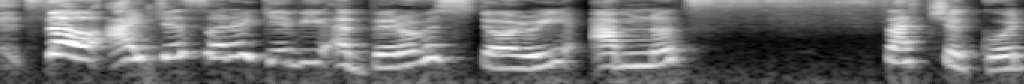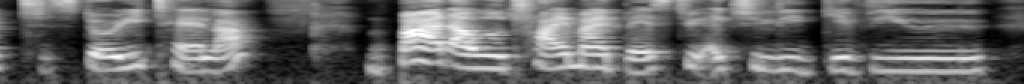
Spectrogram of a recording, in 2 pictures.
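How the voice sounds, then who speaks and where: A woman's bright, sharp, fairly high-pitched voice at a fairly slow pace, with very wide pitch swings, on a very clean recording with a silent background. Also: big swings in loudness. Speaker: vlogger. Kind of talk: storytelling vlog. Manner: casual.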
